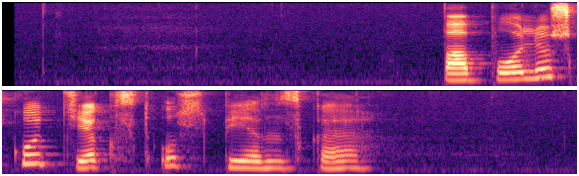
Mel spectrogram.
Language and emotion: Russian, neutral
